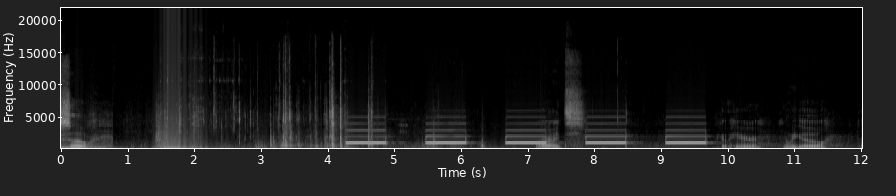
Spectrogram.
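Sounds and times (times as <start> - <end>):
clattering handling noises: 1.1 - 4.8.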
